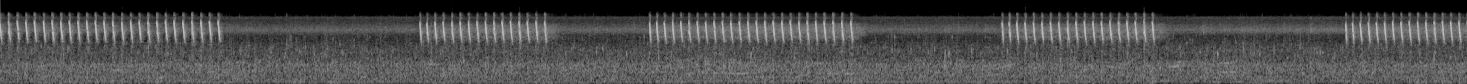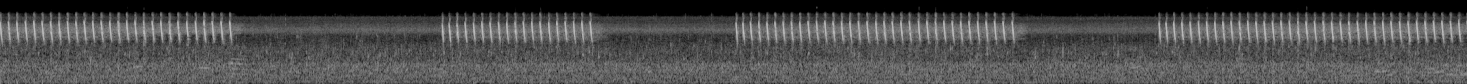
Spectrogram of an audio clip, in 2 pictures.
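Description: Bar-winged prinia (ciblek) singing its rapid, high buzzing trill ('ngebren') in eight bouts of one to three seconds with short pauses between. A steady rush of running water sounds underneath.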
